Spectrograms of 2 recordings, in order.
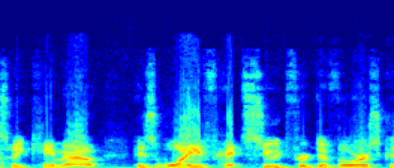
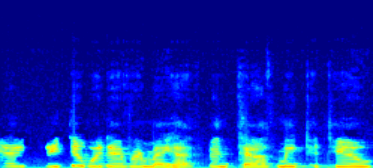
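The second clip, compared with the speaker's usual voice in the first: put-on very high, childlike baby-talk voice; 11 semitones higher, 4 dB quieter than usual. Imitating Mike Johnson's wife, high, childlike baby voice. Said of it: "the baby voice like Mike Johnson's wife".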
